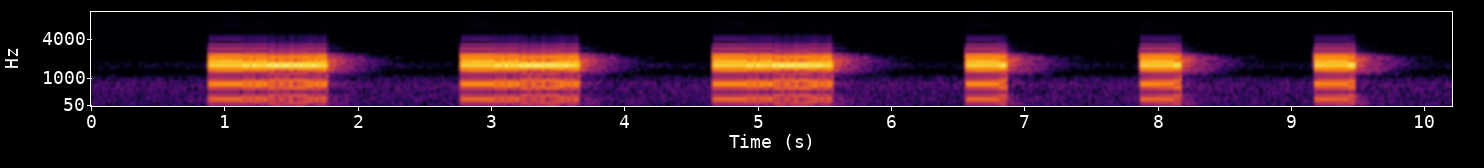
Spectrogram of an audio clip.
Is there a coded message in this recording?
Yes: Emergency Alert System (SAME) tones (header bursts, then end-of-message bursts) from 0.9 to 9.5 s, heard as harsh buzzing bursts, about 520.83 baud.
